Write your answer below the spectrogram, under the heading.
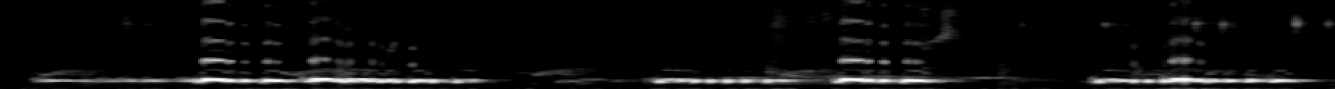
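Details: Local zebra dove singing its "klar ketek kuk" song: three phrases of low, rolling, trilled cooing, each about two seconds long with a sharp clicky start, separated by short pauses.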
